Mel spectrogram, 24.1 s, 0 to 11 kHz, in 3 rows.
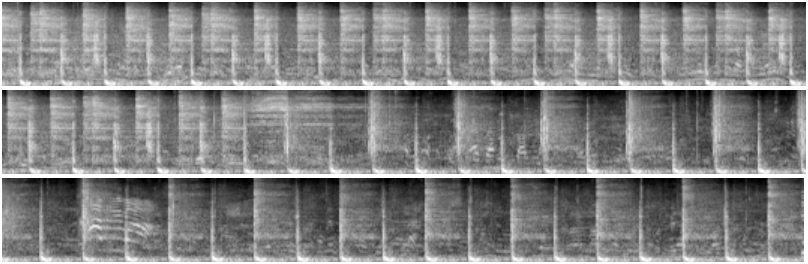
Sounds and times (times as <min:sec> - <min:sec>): Speech: 0:00.0 - 0:24.1.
